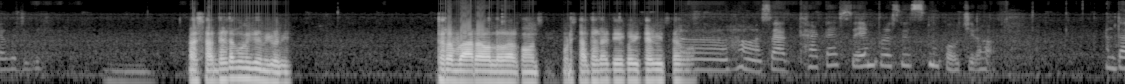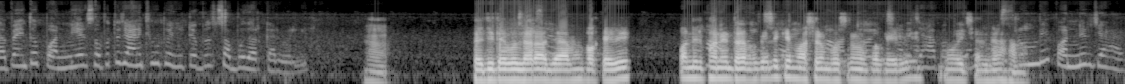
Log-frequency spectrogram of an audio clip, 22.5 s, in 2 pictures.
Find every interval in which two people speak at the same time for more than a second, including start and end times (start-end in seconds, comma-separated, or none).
18.3-21.4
